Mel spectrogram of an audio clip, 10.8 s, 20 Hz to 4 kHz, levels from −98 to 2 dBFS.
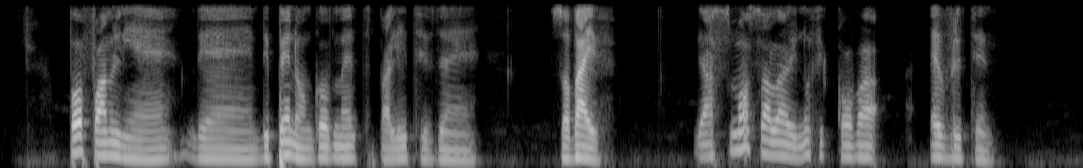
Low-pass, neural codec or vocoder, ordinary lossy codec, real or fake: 3.6 kHz; none; none; real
